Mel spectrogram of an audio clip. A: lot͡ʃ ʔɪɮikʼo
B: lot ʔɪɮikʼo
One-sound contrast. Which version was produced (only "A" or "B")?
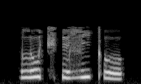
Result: A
